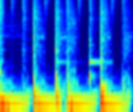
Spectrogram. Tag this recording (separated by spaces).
beat drums hip-hop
